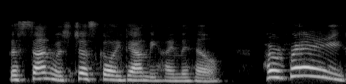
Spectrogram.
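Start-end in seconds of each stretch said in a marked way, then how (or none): 2.6-3.4 high, loud cheering Hooray; the townspeople cheering the finished cellar; crowd cheer. A narrator's reading. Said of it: "shouted the people".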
